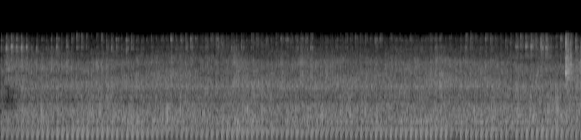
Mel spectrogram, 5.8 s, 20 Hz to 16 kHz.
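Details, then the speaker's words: Webb WER41SP walk-behind mower, sold as no-spark; choke off, it holds an even, steady beat at about four pulses a second with no hunting or surging, running healthy. "it looks tidy it's clean and it runs and no hunting surging that's the main thing"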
